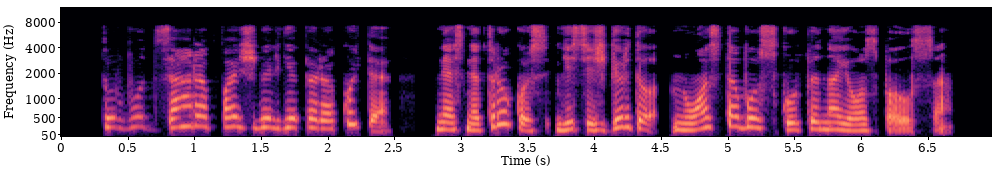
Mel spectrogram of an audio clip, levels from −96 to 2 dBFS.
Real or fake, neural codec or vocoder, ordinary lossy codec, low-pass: real; none; MP3, 96 kbps; 7.2 kHz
